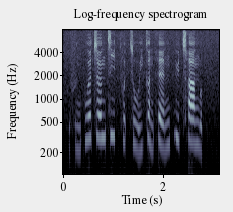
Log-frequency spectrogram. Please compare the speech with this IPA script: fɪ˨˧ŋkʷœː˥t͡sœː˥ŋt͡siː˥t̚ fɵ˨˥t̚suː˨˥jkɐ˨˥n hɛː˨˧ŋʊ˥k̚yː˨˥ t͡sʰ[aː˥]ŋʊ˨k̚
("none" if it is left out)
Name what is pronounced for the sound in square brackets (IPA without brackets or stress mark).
aː˥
